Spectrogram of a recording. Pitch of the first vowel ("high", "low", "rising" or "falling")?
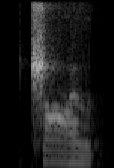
falling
